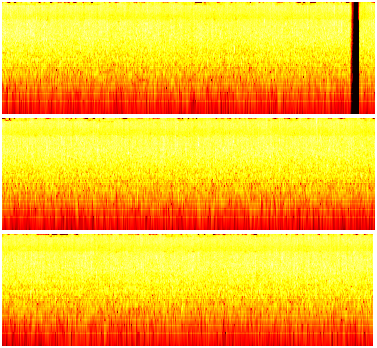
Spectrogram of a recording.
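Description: Rushing mountain stream: water running steadily over rocks. The sound cuts out for an instant about seven seconds in.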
